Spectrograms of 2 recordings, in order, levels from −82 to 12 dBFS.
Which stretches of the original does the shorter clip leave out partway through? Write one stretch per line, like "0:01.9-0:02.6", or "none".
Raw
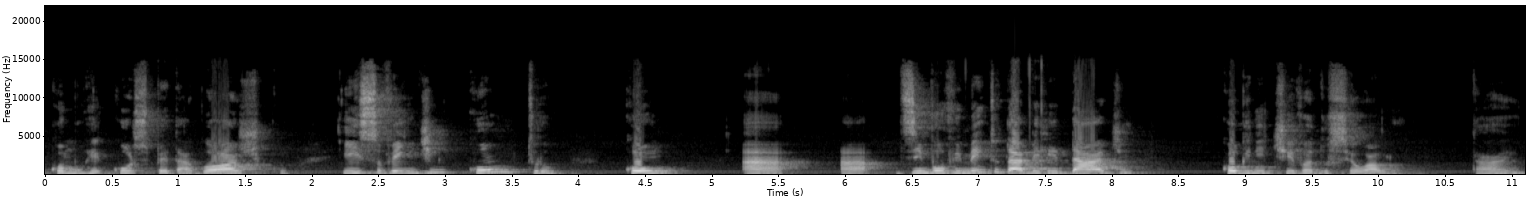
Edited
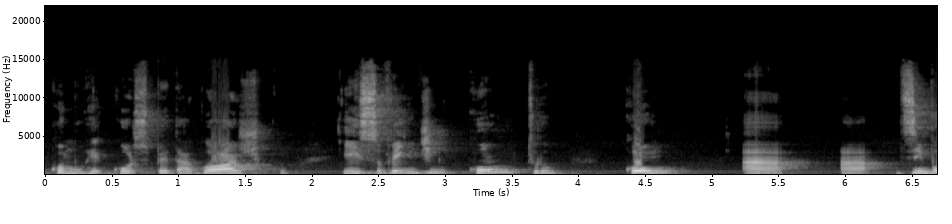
none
